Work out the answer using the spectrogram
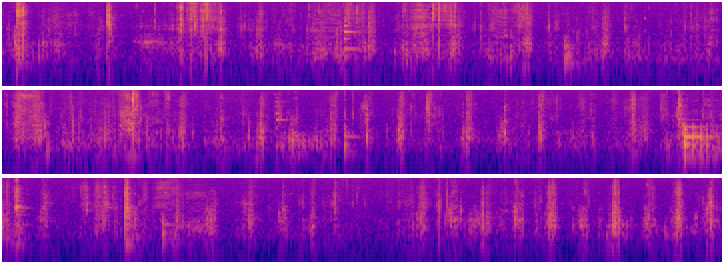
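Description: Close-up crunchy chewing and biting of crusty toasted baguette, a dense run of sharp crackles, with a louder crunch about ten seconds in.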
